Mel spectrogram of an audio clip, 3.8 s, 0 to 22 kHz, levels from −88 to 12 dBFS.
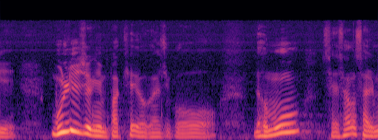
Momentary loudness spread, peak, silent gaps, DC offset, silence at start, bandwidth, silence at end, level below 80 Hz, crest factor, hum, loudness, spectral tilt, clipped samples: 18 LU; -2 dBFS; none; under 0.1%; 0 s; 12 kHz; 0 s; -50 dBFS; 16 dB; none; -17 LUFS; -7 dB/octave; under 0.1%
